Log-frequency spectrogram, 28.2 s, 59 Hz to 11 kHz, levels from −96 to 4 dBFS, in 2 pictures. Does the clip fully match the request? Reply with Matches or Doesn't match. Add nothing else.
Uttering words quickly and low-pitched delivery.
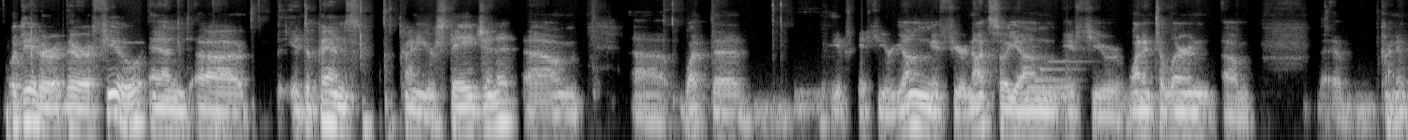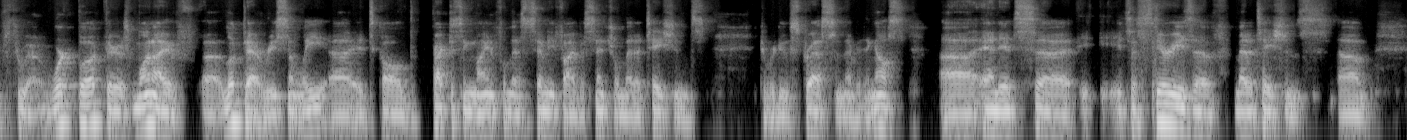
Doesn't match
